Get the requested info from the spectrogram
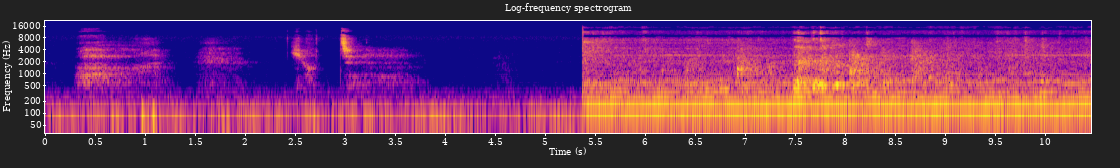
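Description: A man whispering and sighing in short bursts, then a sudden change about five seconds in to a steady low hum with indistinct voices in the background.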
